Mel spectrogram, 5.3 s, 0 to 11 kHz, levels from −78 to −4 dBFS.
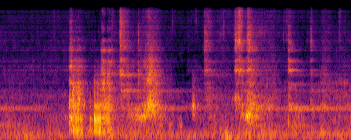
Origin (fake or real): fake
